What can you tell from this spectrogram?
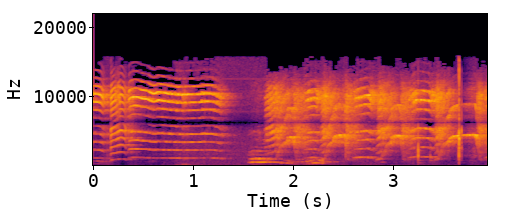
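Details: Lyle, a 5-month-old Rhodesian Ridgeback, howls along with his beloved squeaky chicken toy indoors. Long, high toy squeaks with stacked overtones blend with a wavering, mid-pitched howl that bends up and down, followed by short squeaky bursts.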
